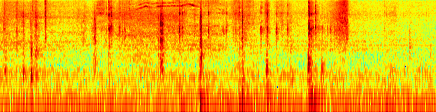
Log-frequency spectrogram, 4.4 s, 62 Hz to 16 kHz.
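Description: Irregular light clicks and taps from a shrink-wrapped 2018 Topps Museum Collection card box being handled and set down on a table, with one sharper knock about two seconds in.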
